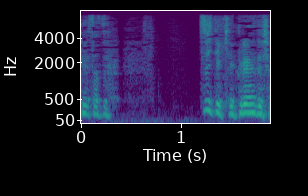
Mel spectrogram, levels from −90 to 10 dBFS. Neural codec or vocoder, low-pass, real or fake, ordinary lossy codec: none; 7.2 kHz; real; MP3, 64 kbps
